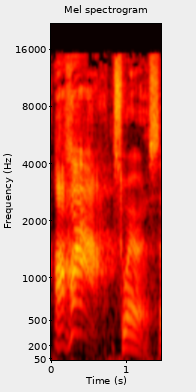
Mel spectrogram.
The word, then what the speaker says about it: Ahasuerus: kind of aha swearus that's how i think they pronounced it back then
